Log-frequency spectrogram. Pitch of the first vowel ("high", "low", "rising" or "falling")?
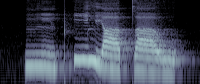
low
